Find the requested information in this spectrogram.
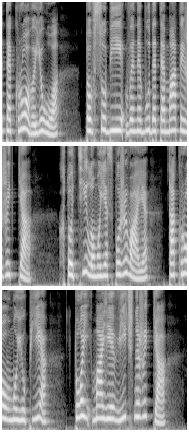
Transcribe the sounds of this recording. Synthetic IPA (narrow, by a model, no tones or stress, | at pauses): t̪ɛkɾɔʋɪjɔɦɔ | t̪ɔwsɔbʲiʋɪnɛbud̪et̪ɛmɑt̪ɪʒɪtʲːa | xt̪ɔtʲilˠɔmɔjɛspɔʒɪʋɑjɛ | t̪ɐkɾɔwmɔjupʲjɛ | t̪ɔjmɑjɛʋʲit͡ʃnɛʒɪtʲːa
